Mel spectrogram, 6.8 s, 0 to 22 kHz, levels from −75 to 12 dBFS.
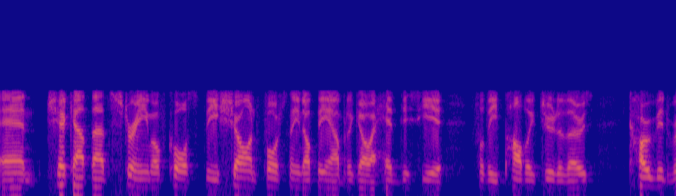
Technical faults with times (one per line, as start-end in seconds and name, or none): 0.00-6.76 Bluetooth CVSD headset codec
